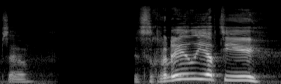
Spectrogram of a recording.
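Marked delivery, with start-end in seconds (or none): 1.3-2.6 terrible put-on Scottish accent, pitched up. Wrapping up a note to viewers about the videos, in a terrible scottish accent. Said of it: "My terrible Scottish accent".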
